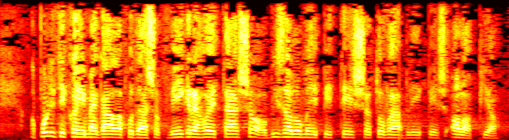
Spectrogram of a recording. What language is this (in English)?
Hungarian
